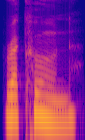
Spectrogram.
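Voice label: "raccoon", English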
